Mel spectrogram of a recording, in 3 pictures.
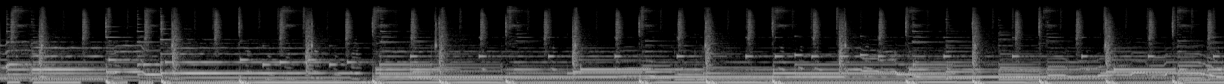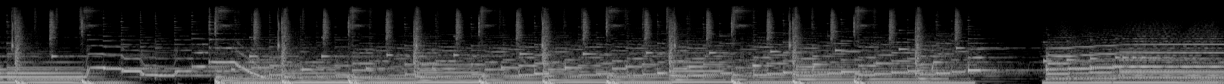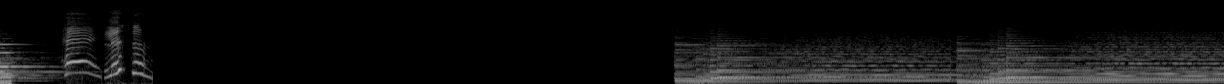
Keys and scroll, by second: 0.2 scroll down 1, 0.4 scroll up 1, 13.5 scroll down 1, 14.0 scroll up 1, 27.8 scroll down 1, 28.2-28.5 scroll up 1, 29.8 scroll down 1, 29.9 scroll up 1, 31.1 scroll down 1, 31.3 scroll up 1, 32.1 ctrl+z, 34.0-34.5 scroll down 1, 35.6 scroll up 1.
